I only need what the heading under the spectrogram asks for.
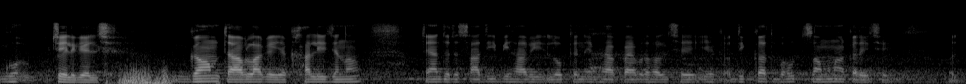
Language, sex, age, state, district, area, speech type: Maithili, male, 60+, Bihar, Purnia, urban, spontaneous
